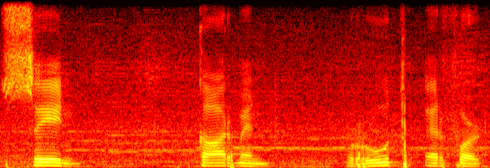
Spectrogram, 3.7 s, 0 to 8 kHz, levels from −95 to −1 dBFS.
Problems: none marked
